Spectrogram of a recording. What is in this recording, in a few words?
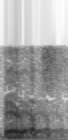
"barracks", vox; Source Engine; bshift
